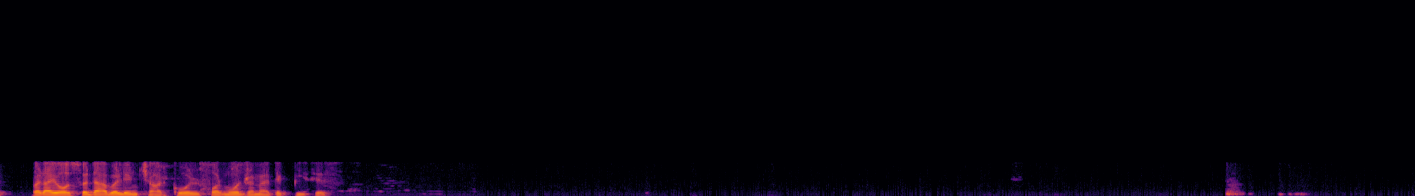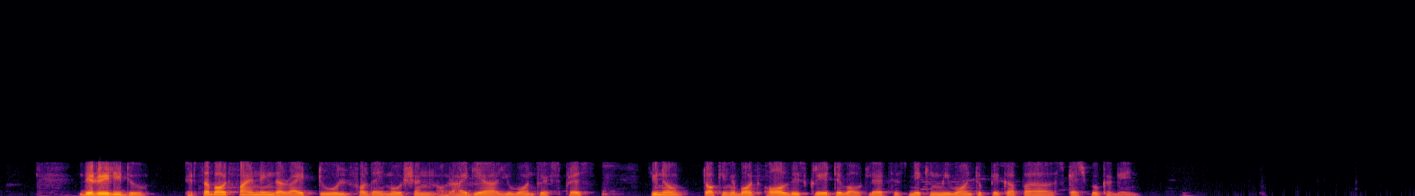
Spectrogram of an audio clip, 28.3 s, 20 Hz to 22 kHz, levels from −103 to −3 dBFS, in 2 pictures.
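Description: The clip is speech carried over G.726 ADPCM at 32 kbit/s, and nothing in it is technically wrong.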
